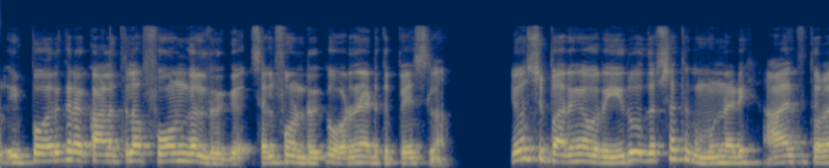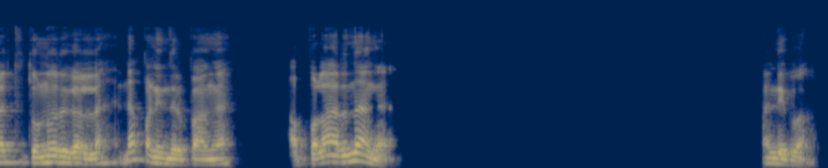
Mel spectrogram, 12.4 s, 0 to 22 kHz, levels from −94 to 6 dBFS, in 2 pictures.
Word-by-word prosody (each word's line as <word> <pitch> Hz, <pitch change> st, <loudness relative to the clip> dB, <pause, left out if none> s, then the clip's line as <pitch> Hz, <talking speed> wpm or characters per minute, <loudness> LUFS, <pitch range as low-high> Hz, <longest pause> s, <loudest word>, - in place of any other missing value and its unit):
இப்போ 150 Hz, +5 st, 0 dB
இருக்குற 195 Hz, +1 st, +3 dB
காலத்துல 165 Hz, +3 st, +1 dB
ஃபோன்கள் 180 Hz, -2 st, +2 dB
இருக்கு. 120 Hz, 0 st, 0 dB
செல்போன் 140 Hz, +1 st, +1 dB
இருக்கு. 130 Hz, 0 st, 0 dB
உடனே 140 Hz, +3 st, +1 dB
எடுத்துப் 135 Hz, -2 st, -4 dB
பேசலாம். 130 Hz, 0 st, -4 dB, 0.5 s
யோசிச்சு 225 Hz, +1 st, +1 dB
பாருங்க 165 Hz, +1 st, +2 dB
ஒரு 140 Hz, -, +1 dB
20 190 Hz, +2 st, +3 dB
வருஷத்துக்கு 185 Hz, -6 st, -1 dB
முன்னாடி 135 Hz, +1 st, +1 dB, 0.2 s
1990கள்ல 145 Hz, -4 st, 0 dB
என்ன 190 Hz, -, -2 dB
பண்ணி 135 Hz, -2 st, 0 dB
இருந்திருப்பாங்க. 110 Hz, -1 st, 0 dB, 0.6 s
அப்பல்லாம் 155 Hz, +2 st, 0 dB
இருந்தாங்க. 175 Hz, +3 st, +2 dB, 2.9 s
கண்டிப்பா. -, -, -2 dB
145 Hz, 110 wpm, -23 LUFS, 135-175 Hz, 2.9 s, இருக்குற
